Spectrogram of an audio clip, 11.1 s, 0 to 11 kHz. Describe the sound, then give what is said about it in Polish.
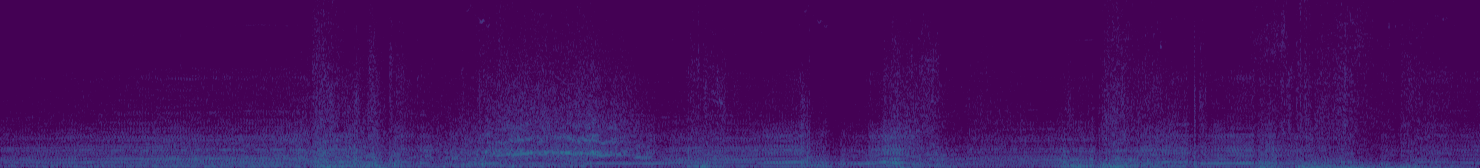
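Engine roar and tire screech of a Chevrolet Corvette C6 ZR1 skidding in a racing video game, a steady, fairly quiet stretch of continuous revving and squealing with no pauses. “Wybór padł na Chevroleta Corvette C6 ZR1. Amerykańska moc, ale podana z europejskim smakiem.”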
